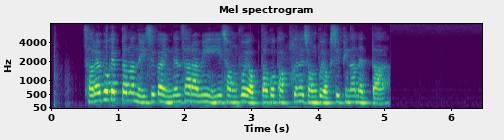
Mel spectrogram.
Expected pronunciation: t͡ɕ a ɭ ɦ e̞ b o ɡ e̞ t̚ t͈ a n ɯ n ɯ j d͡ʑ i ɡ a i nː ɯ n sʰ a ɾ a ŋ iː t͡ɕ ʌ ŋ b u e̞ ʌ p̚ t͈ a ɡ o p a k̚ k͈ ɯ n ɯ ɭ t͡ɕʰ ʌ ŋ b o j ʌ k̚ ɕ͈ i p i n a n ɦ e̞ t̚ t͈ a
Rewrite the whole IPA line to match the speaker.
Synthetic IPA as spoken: t͡ɕ a ɾ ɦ e̞ b o ɡ e̞ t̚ t͈ a n ɯ n ɯ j d͡ʑ i ɡ a i nː ɯ n sʰ a ɾ a m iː t͡ɕ ʌ ŋ b u e̞ ʌ p̚ t͈ a ɡ o p a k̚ k͈ ɯ n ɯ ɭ t͡ɕ ʌ ŋ b u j ʌ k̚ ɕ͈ i p i n a n ɦ e̞ t̚ t͈ a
